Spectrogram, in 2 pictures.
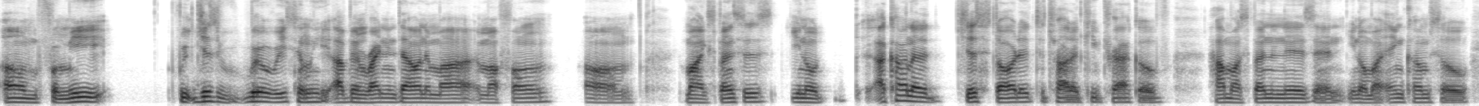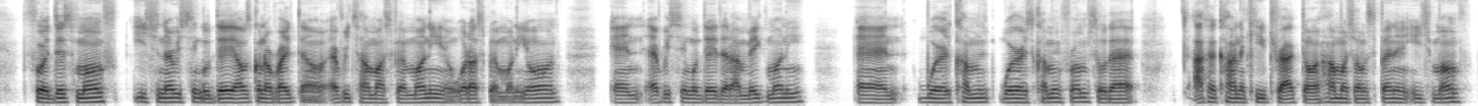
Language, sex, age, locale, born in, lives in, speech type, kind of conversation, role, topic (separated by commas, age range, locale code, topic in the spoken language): English, male, 25-29, en-US, United States, United States, conversation, unstructured, none, What has been your hardest financial struggle so far?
